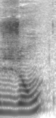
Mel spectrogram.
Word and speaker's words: jonc: Un jonc, J-O-N-C, le C ne se prononce pas, comme dans tronc, ajon.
